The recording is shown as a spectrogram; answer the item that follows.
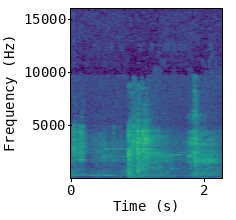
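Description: Near silence: faint rustle and a couple of soft clicks of cables being handled, over a faint steady hum.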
